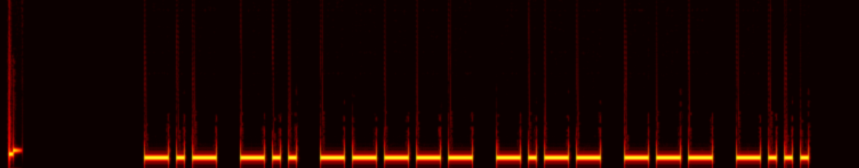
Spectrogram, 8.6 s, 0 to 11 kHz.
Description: Morse code, heard as a keyed tone, about 15 wpm, 700 Hz. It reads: KD0YOB
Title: NA SOTA Activator Callsigns 15wpm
